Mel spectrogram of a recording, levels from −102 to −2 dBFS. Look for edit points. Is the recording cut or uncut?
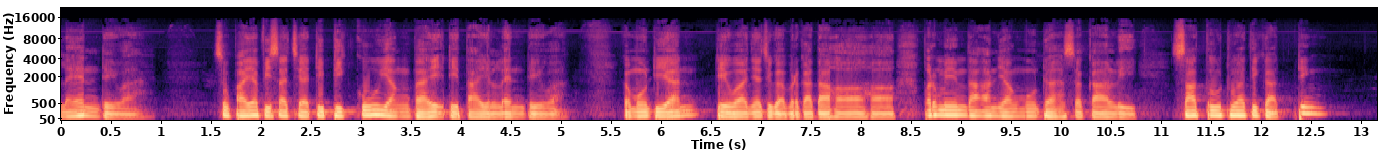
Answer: cut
